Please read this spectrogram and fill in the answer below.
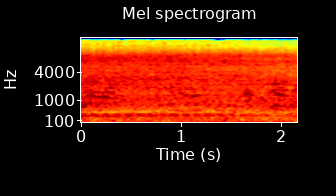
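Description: Steady outdoor background noise on a car lot: an even hiss over a low vehicle rumble.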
